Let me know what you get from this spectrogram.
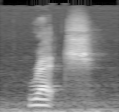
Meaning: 1. An unhappy, unfortunate, or miserable person 2. An unpleasant, annoying, worthless, or despicable person 3. An exile
- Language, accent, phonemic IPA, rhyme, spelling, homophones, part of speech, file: English, US, /ɹɛt͡ʃ/, -ɛtʃ, wretch, retch, noun, En-us-wretch.ogg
